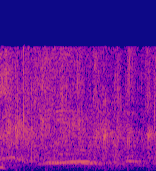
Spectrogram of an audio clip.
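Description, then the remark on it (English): A crowd claps together in praise of God, in a dense, steady wash of applause, with a faint sustained voice or tone drifting underneath. “Oh, clap your hands and praise him today.”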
